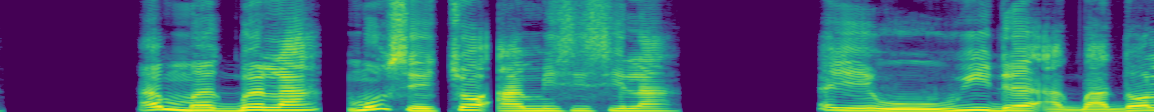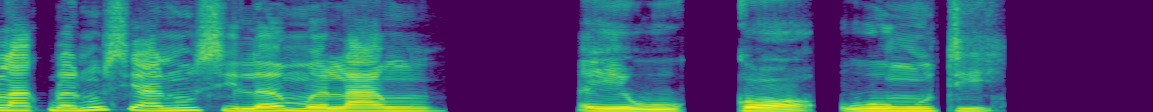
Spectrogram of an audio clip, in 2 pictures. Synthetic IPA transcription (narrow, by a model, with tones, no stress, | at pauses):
ɛ˦mɛ̃˨ɡ͡bɛ˦la˦mo˦se˨t͡ʃɔ˦ʔa˨mĩ˨s̬i˨si˨la˦ | e˦jɛ˦wo˨wi˦ɖɛ˦a̰˨ɡ͡ba˨d̪ɔ˦la˦k͡plɛ˦nũ˦si˦a˨nũ˦si˨lɛ˨˦mɛ̃˨la˦ŋũ˦ | e˦je˦wo˨ | kɔ˦wo˦ŋũ˦t̪i˦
